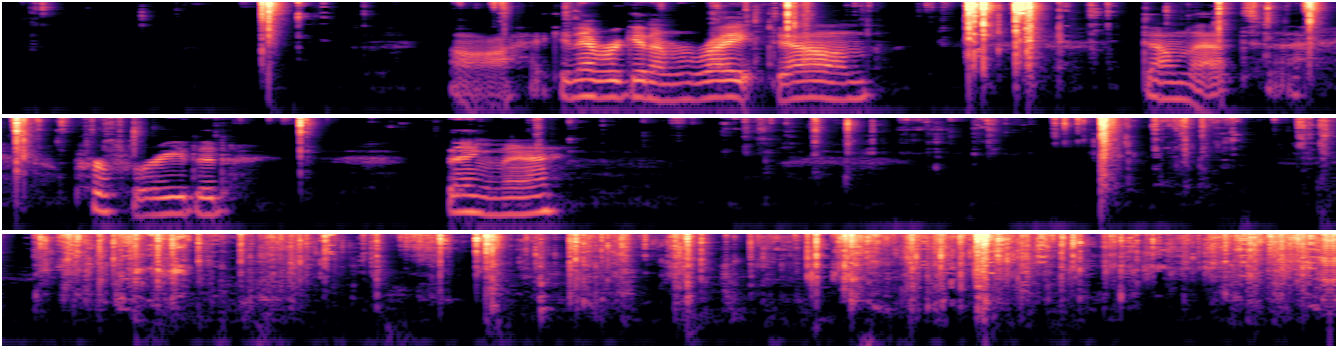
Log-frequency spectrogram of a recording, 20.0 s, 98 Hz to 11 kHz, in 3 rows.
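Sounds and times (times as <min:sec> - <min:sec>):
plastic wrapper tearing and crinkling: 0:03.6 - 0:07.4, 0:10.4 - 0:20.0.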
